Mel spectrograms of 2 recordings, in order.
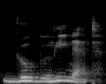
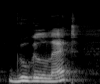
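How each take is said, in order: First: The name is said like Googly plus net. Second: The name is said like Google plus net. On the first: The speaker calls it right. "the right way to pronounce this network is GooglyNet" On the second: The speaker calls it wrong. "it looks like GoogleNet"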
